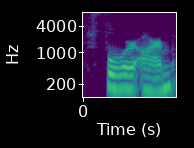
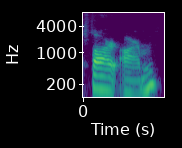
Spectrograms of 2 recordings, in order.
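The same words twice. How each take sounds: First: Said in the usual way. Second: Forearm said as "far arm"; Philly-area pronunciation. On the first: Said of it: "cause they, we say it far arm". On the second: Shown as a demonstration. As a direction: say FAR in place of FORE in far arm. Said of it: "we say it far arm".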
